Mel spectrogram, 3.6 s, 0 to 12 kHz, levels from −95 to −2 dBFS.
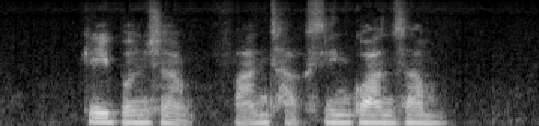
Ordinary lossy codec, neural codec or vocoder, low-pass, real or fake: Opus, 16 kbps; none; 10.8 kHz; real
